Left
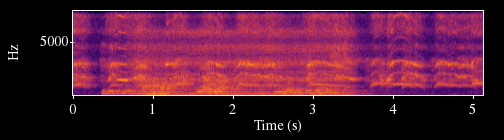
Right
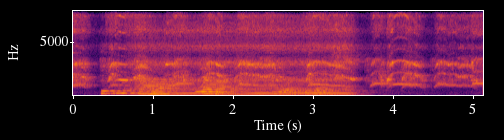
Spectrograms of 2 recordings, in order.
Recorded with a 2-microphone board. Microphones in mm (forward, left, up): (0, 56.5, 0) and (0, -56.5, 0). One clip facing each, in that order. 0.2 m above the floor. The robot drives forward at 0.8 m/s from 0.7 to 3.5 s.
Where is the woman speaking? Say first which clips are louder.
Right 2 dB; 55° right (ahead or behind), 2.5 m; by 3.5 s 35° right (ahead or behind), 3.5 m.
